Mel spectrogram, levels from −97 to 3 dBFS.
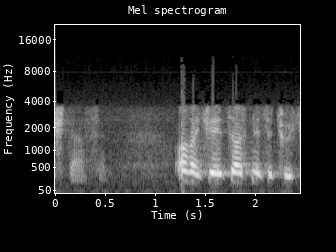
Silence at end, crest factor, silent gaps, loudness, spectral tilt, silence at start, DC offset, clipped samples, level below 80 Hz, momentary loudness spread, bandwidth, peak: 0 s; 16 dB; none; -14 LUFS; -5 dB/octave; 0 s; under 0.1%; under 0.1%; -64 dBFS; 10 LU; 5.4 kHz; 0 dBFS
